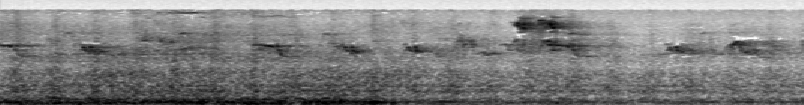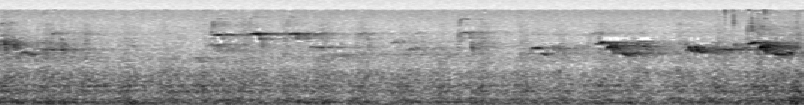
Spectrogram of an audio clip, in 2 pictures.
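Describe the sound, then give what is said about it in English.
Outdoor ambience on a beautiful day with scattered bird chirps and calls over a steady low rumble, heavier in the first few seconds, likely traffic or a passing train. No one speaks. “Noticing the birds, the breeze, other noises in our surroundings.”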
